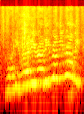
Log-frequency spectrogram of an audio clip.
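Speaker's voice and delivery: high, loud rolling babble; rolling Play-Doh noise. Retold or imitated. Epimetheus rolling green Play-Doh, excited babble. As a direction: rattle off a high mock rolling sound.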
